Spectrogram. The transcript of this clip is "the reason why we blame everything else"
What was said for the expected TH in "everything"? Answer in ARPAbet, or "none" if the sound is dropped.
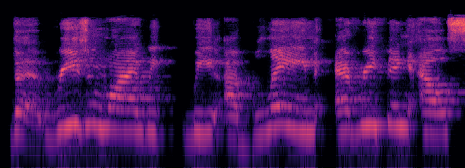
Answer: TH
